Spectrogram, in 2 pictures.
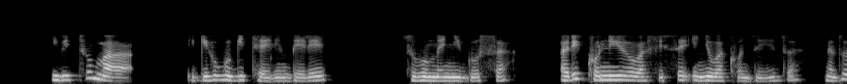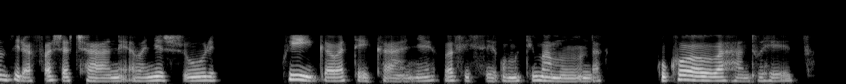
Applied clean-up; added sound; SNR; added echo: none; none; none; none.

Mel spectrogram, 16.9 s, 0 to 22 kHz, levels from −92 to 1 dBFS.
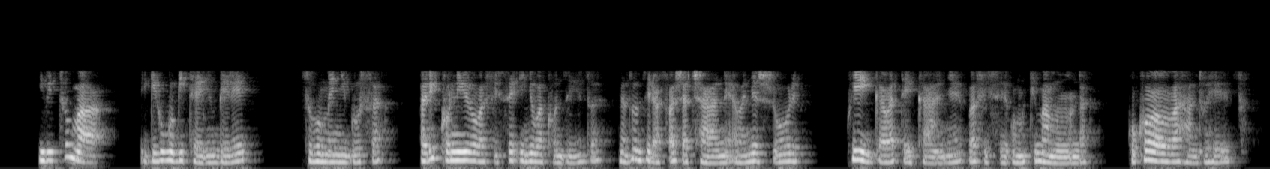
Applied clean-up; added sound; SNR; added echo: none; none; none; reverberation time 0.4 s.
